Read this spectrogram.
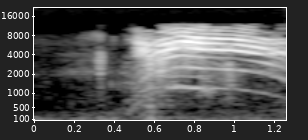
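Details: Kitten meowing to be picked up by its mother: a single high, thin, drawn-out mew with many stacked harmonics, rising briefly then slowly falling, after a soft faint squeak, in a quiet indoor setting.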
